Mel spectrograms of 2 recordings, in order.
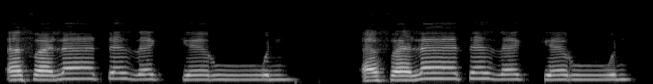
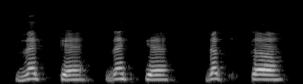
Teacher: Masuk dengan lancar. Zal masuk terus pada kaf.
